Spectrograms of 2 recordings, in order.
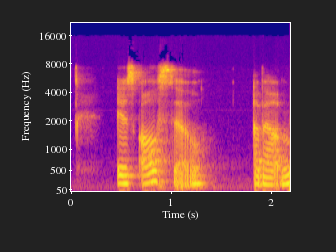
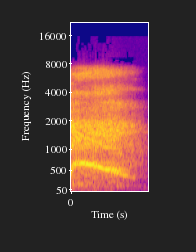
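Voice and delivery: sharp gasp of realization; re-enacted sudden intake of breath. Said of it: "I gasped, I said".

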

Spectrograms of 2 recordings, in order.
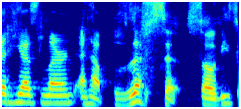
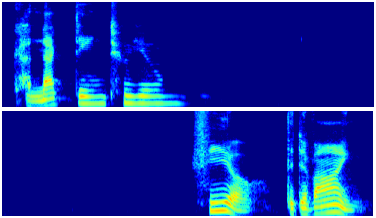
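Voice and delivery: guided meditation. Acted. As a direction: invite the divine gently.

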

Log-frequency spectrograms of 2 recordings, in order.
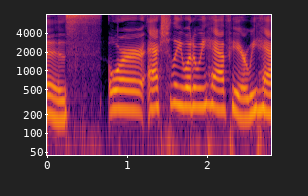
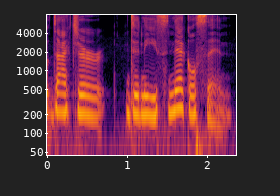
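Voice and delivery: ordinary delivery

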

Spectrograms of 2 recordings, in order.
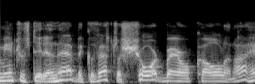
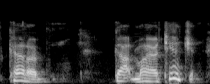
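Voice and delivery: normal talking voice

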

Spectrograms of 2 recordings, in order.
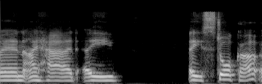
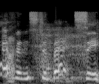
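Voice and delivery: put-on pitched-up old-fashioned exclamation; mock prim gasp; 5 semitones higher than usual. Teasing about Botox, mock prim shock. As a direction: clutch pearls in a put-on voice.

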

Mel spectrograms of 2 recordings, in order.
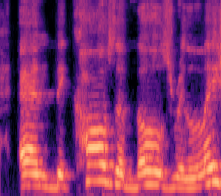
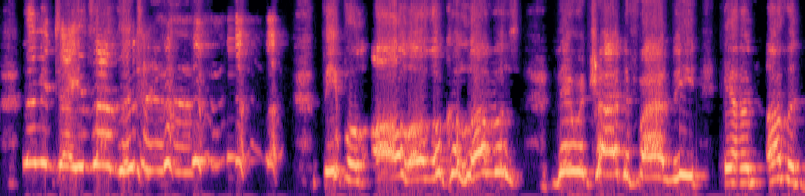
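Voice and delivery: laughing while talking. Real, not acted. Speaker telling the crowd through laughter, shouting high. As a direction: push the words out through laughter.

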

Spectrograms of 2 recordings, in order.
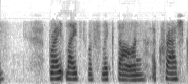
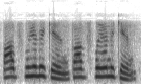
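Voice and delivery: calling out; 6 semitones higher than usual. Acted. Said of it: "Then she called out".

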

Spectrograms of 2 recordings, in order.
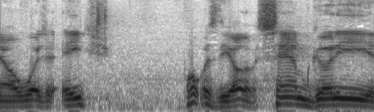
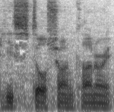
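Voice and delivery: ordinary talk, nothing marked

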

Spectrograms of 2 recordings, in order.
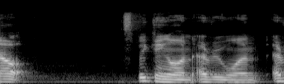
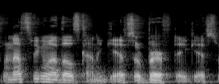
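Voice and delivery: ordinary talk, nothing marked

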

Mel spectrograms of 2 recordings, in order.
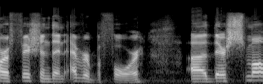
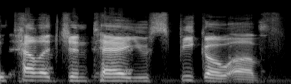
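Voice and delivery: fake Italian accent; 3 semitones higher, slower than usual. Mock foreign accent.

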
